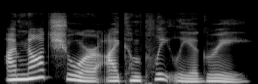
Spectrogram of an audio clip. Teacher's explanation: Let your voice remain open at the end as if you are inviting a reply.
